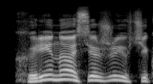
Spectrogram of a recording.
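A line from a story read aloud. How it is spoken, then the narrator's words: Breathless exclamation. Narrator (Russian): выдохнул он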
